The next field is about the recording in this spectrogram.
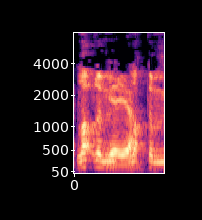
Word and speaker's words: Lachlan: So what was your conversation with, and do I pronounce it Lachlan? – Lachlan Milne.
